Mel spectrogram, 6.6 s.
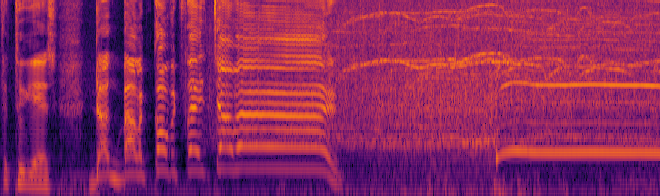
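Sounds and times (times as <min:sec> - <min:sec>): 
speech: 0:00.0 - 0:03.6
studio audience applause and cheering for a returning guest: 0:01.9 - 0:06.5.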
